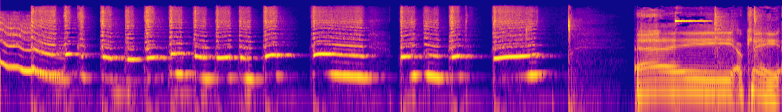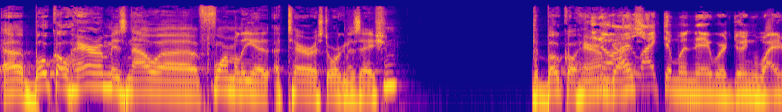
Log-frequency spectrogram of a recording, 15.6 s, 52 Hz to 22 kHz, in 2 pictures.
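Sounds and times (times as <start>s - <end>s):
slide whistle: 0.0s - 5.6s
speech: 6.9s - 11.9s, 13.2s - 15.6s.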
